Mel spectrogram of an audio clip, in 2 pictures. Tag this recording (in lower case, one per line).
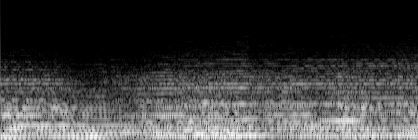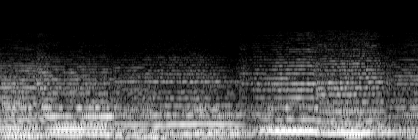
musical instrument
music
cello
playing cello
